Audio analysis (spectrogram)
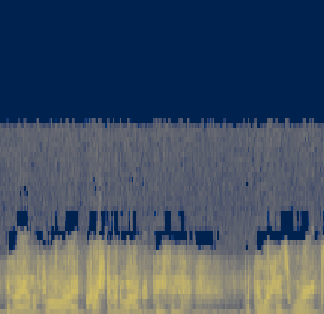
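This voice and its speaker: An actor playing a desperate, guilt-haunted killer in an old radio thriller, intense and melodramatic. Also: male voice, on the high side, fairly quick, close to an everyday voice. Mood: haunted narration. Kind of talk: 1940s radio thriller acting with confessional narration. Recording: noisy, muffled old radio recording.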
